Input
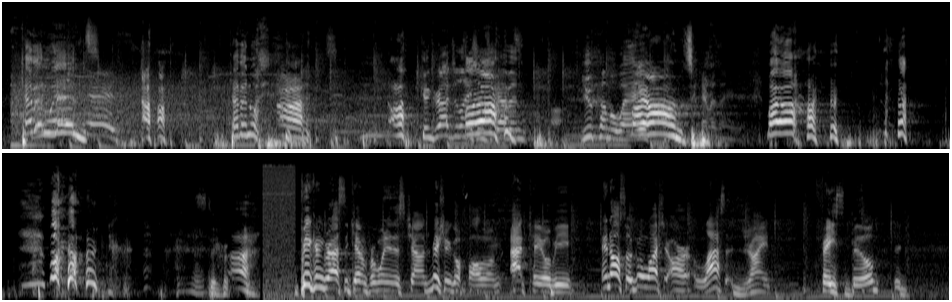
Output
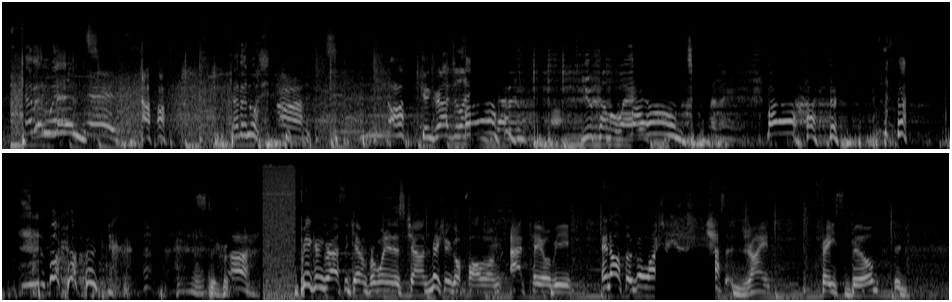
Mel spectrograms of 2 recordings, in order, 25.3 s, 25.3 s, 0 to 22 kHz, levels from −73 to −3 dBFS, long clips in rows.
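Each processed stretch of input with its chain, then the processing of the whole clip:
6.24–11.63 treble ducked by the level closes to 300 Hz, closed at -15 dBFS + comb 1.4 ms, depth 68% + compressor 10:1, threshold -31 dBFS
13.02–13.94 LPF 4600 Hz 24 dB/oct + low shelf 290 Hz +9.5 dB + compressor 3:1, threshold -35 dBFS
21.34–22.15 G.711 law mismatch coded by mu + steep high-pass 1800 Hz 96 dB/oct + notch 5100 Hz, Q 7.1
whole clip: high shelf 10000 Hz -3.5 dB; compressor 12:1, threshold -34 dBFS

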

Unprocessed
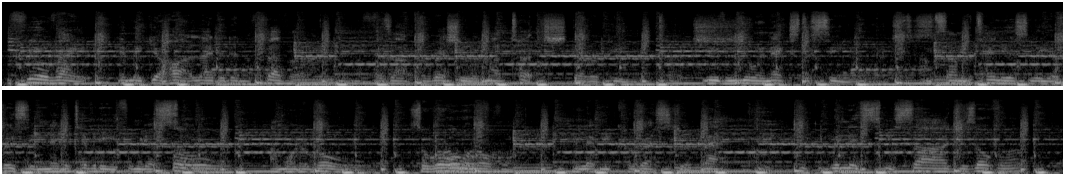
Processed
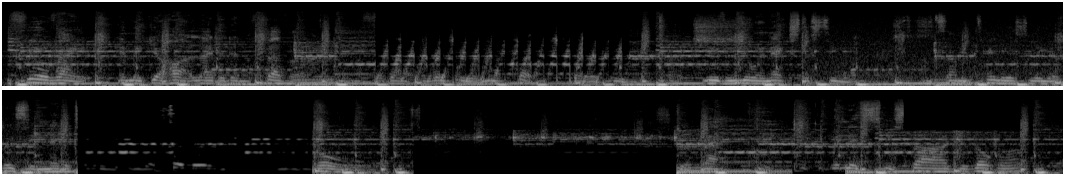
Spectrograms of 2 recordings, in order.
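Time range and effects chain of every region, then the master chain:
3.73–6.28 air absorption 50 m + compressor 2:1, threshold -35 dBFS + LFO low-pass saw up 7.7 Hz 260–3100 Hz
8–10.8 formant sharpening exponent 1.5 + added noise pink -50 dBFS
11.36–13.72 spectral contrast raised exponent 3.3 + HPF 510 Hz 24 dB/oct + core saturation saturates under 360 Hz
14.72–17.36 ladder high-pass 2100 Hz, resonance 90% + bell 3800 Hz -5.5 dB 0.43 oct
18.51–19.05 tilt shelf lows -3.5 dB, about 1300 Hz + compressor 4:1, threshold -32 dBFS + HPF 310 Hz 24 dB/oct
19.62–20.8 brick-wall FIR low-pass 3000 Hz + hard clip -21.5 dBFS
whole clip: dry

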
